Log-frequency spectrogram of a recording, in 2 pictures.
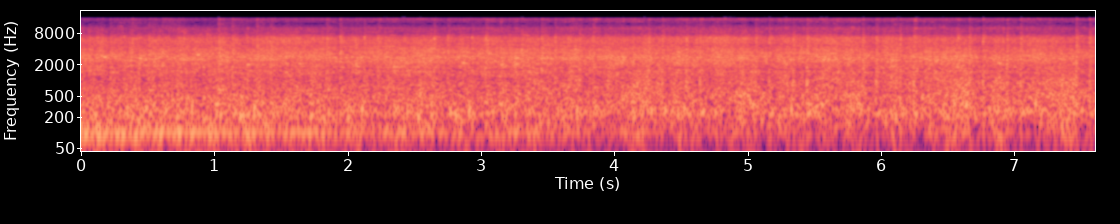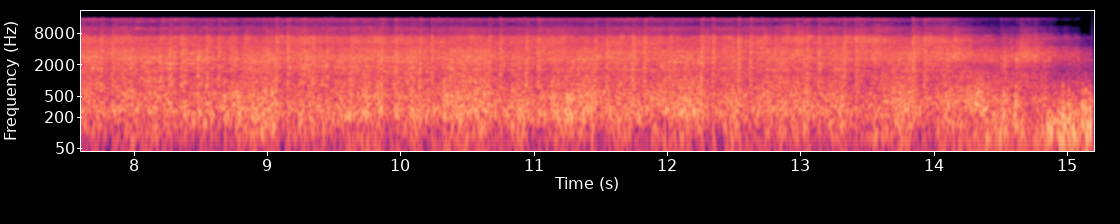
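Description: Express passenger train running through the station at about 105 km/h close by: a loud, dense rush of wheel and coach noise that falls away near the end as the train clears.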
